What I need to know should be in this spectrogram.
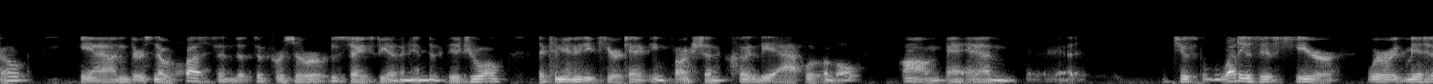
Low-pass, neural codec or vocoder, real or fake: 3.6 kHz; codec, 16 kHz, 1 kbps, FreqCodec, larger model; fake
